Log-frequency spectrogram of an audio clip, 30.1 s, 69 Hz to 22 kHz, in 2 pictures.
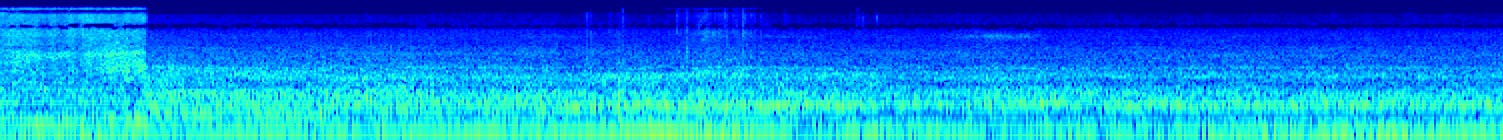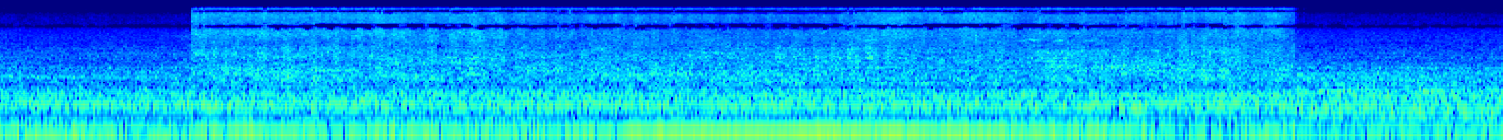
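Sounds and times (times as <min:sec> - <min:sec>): water spraying from sprayer: 0:00.0 - 0:01.5, 0:17.0 - 0:28.0.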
